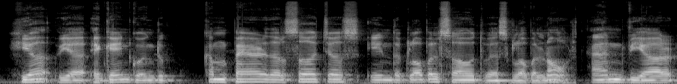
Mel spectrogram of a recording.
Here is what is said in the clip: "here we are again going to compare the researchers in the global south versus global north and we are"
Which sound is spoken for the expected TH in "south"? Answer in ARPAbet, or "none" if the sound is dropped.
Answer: T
